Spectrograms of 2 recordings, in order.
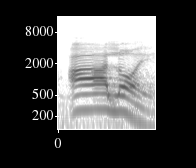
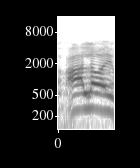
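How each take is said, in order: First: আলয় with the opening আ lengthened; drawn-out first syllable. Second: Said in the usual way. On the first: Shown as a demonstration. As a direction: linger on আ, then close লয়. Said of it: "আমার সঙ্গে সঙ্গে উচ্চারণ করলে". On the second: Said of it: "একটা তো আলয় বলছি".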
